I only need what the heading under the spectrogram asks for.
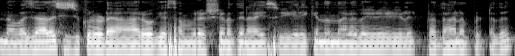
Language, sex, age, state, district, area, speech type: Malayalam, male, 18-30, Kerala, Alappuzha, rural, spontaneous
